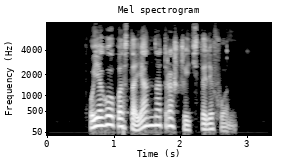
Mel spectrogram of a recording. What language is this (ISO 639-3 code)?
bel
